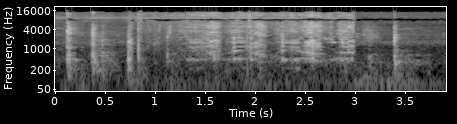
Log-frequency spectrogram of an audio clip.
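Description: Lard melting and starting to sizzle in a wok before garlic and chilies go in, with a steady hiss broken by sharp scrapes and clatters of a metal spatula against the wok, close and fairly loud.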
